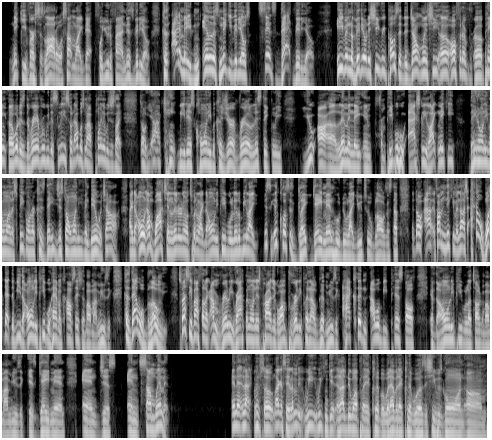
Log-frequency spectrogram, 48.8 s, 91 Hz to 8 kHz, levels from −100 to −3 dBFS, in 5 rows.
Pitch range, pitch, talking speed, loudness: 130-175 Hz, 155 Hz, 265 wpm, -26 LUFS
